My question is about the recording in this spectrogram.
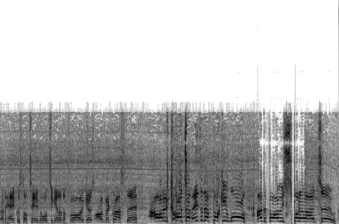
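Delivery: high, loud crash call; shouting excitedly. Real, not acted. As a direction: yell the crash as it happens.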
